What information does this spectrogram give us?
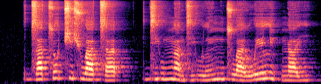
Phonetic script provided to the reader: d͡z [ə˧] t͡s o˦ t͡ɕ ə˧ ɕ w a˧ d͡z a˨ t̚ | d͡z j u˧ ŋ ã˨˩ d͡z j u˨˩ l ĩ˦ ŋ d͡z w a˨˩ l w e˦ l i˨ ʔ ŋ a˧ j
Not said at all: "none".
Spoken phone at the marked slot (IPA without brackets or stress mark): a˧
